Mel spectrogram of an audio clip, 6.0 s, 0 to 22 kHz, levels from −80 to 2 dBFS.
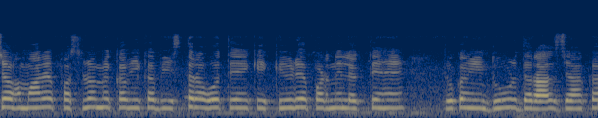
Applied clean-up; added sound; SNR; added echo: none; none; none; none.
